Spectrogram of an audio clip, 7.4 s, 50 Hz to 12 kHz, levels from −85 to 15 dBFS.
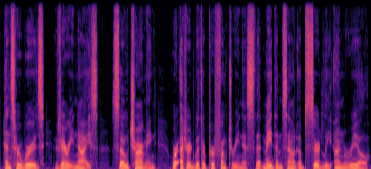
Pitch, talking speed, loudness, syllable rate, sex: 140 Hz, 145 wpm, -18 LUFS, 4.8 syllables/s, male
